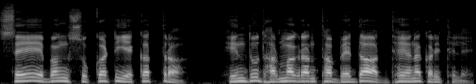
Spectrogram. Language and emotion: Odia, neutral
